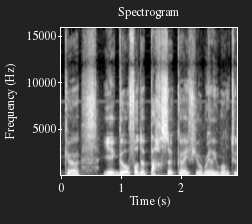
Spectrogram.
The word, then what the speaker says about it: parce que: Yeah, go for the parce que if you really want to do that for the professional reasons or in a formal context. Parce que, you pronounce the r somewhere, quand même.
